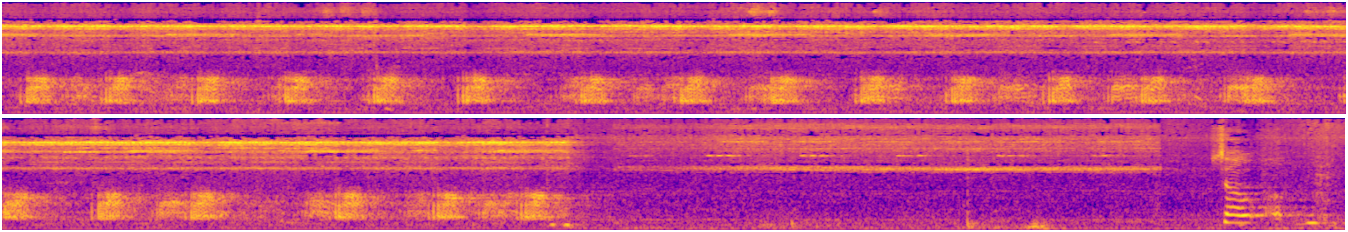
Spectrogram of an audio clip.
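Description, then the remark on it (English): A morning chorus of forest creatures: rhythmic, evenly spaced chirping calls over a steady high-pitched insect drone, running for about fourteen seconds before dropping to a quieter outdoor hum. “most of the people that live there, they grow up, they can tell the time just by the different sounds of, the, of all the different creatures.”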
